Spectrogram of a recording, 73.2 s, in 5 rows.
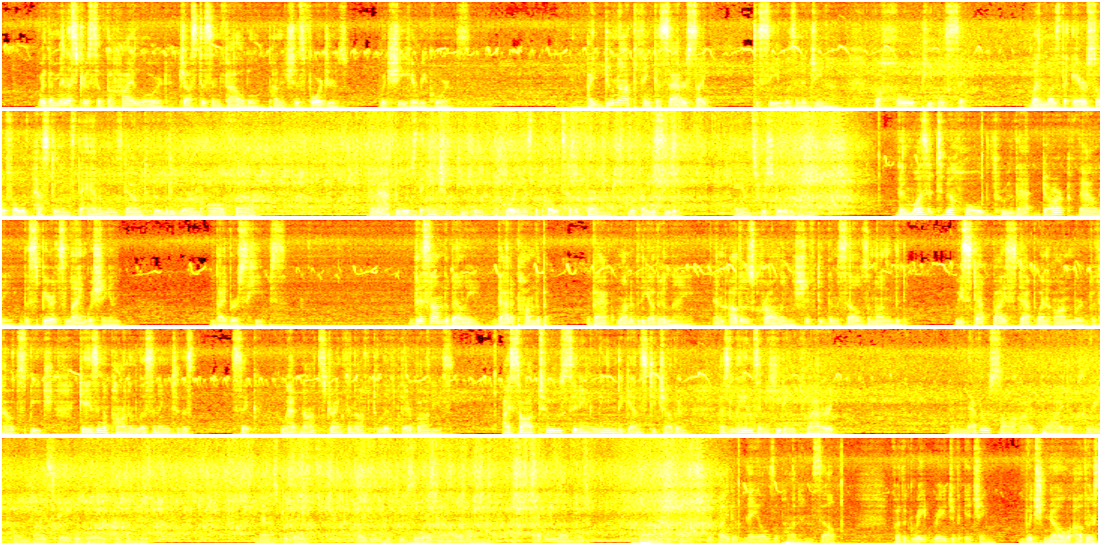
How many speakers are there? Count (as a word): one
